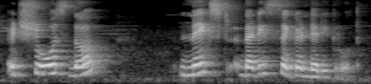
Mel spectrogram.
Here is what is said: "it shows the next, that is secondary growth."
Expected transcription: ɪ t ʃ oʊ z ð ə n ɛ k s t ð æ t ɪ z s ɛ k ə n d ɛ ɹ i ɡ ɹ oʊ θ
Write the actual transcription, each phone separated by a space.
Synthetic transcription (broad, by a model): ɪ t ʃ oʊ z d ə n ɛ k s t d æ t ɪ z s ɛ k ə n d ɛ ɹ i ɡ ɹ oʊ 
